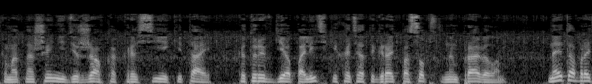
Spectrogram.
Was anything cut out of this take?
no; 0 cuts

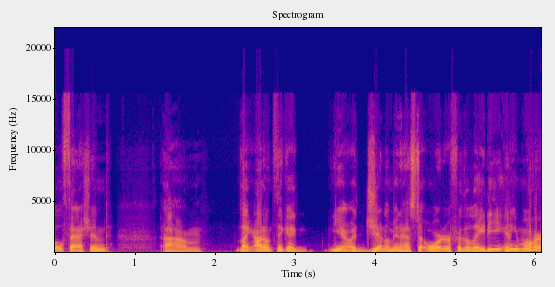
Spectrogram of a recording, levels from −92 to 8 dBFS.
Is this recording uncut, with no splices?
yes; 0 cuts

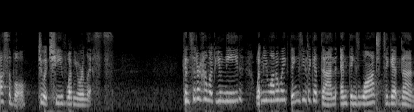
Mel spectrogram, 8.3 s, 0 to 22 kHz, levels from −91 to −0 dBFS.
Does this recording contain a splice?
yes; 6 cuts; at 1.5 s, 4.3 s, 5.2 s, 5.7 s, 6.1 s, 7.2 s

